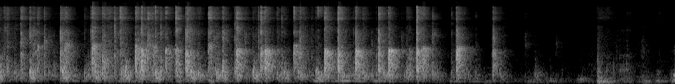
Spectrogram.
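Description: Audience at a temple service claps in a steady burst of applause, dense and close, then thins to scattered claps before fading near the end.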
